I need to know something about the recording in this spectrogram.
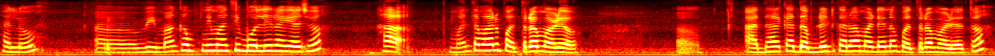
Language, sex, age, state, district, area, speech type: Gujarati, female, 18-30, Gujarat, Surat, rural, spontaneous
